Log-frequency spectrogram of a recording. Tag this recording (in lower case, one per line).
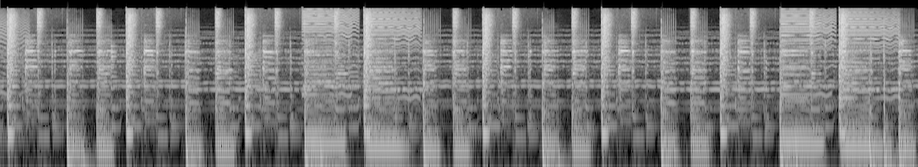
music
